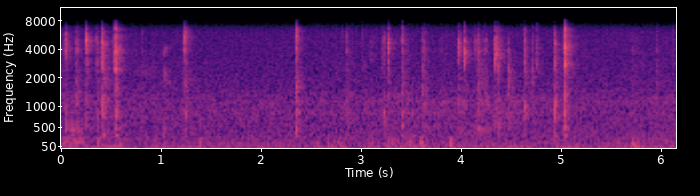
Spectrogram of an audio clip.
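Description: Computer keyboard typing: irregular, fairly quiet keystroke clicks in short runs with pauses between them.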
